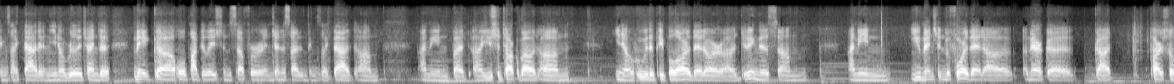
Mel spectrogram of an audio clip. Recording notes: In this recording I had a talk with my friend in Yemen. Calls are blocked but we could record it with voice messages on WhatsApp.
